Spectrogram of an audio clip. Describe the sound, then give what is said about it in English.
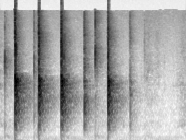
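Five or six sharp hand claps in a quick, slightly uneven rhythm, like one person giving a short round of applause, then fading to quiet. No talking. “Because yeah, yeah, applause.”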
